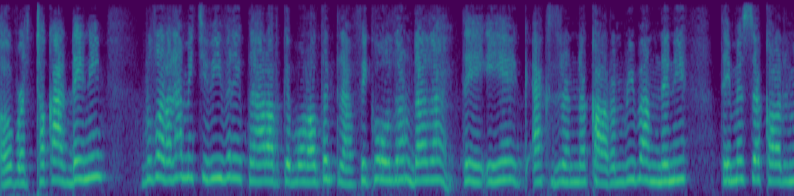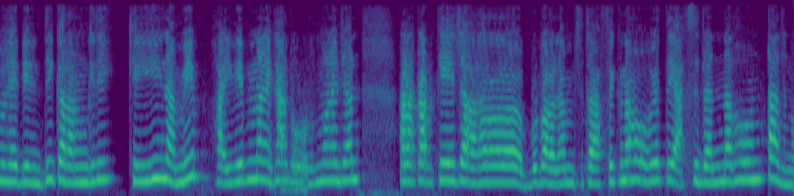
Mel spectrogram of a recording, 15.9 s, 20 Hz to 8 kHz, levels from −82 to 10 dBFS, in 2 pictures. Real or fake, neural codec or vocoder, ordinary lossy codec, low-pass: fake; codec, 16 kHz in and 24 kHz out, 0.4 kbps, LongCat-Audio-Codec, fine tuned four codebook decoder; none; 7.2 kHz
